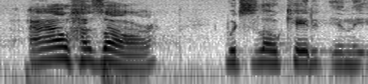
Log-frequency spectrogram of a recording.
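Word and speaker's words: Al-Azhar: to 950 859 A.D the next school is pronounced al-hazar which is located in the area of Egypt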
